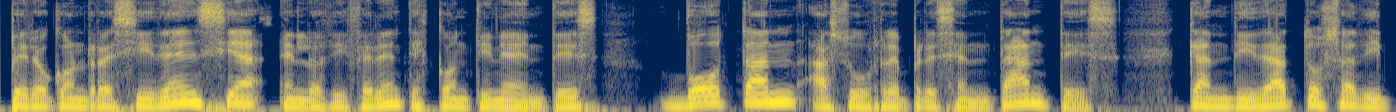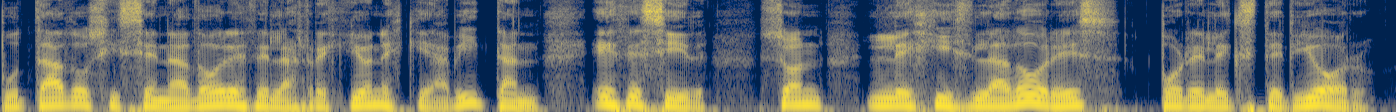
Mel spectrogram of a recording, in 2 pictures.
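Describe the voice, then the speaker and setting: Man, radio host, mellow voice, dry close sound. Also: medium pitch, lively intonation, measured pace, no room sound. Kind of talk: interview.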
